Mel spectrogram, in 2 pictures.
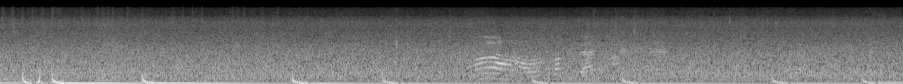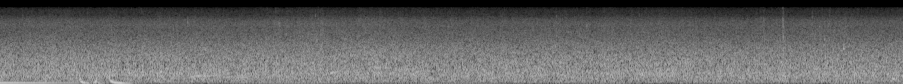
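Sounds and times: deep falling thumps: 0.0s - 10.4s
river rushing over rapids: 0.0s - 18.0s.

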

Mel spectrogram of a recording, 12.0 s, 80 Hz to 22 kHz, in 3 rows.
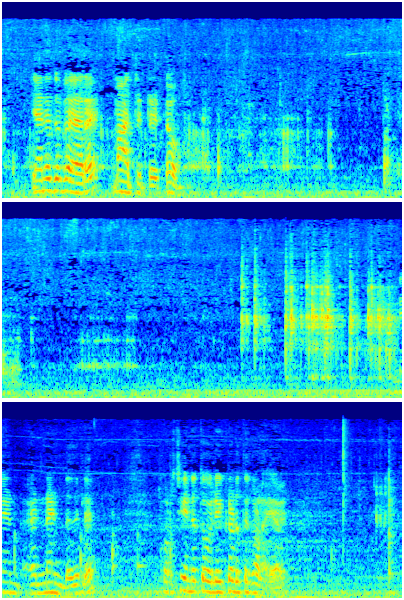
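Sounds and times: spatula scraping peanuts in a pan: 0.0s - 5.1s
faint oil sizzle: 0.0s - 10.7s.

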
